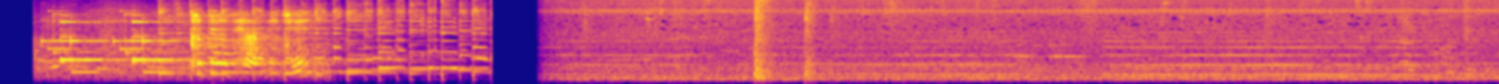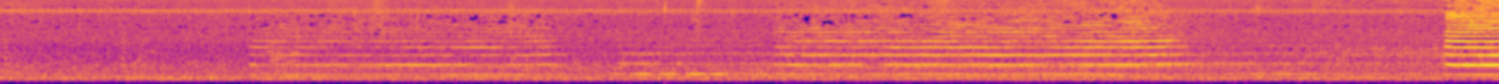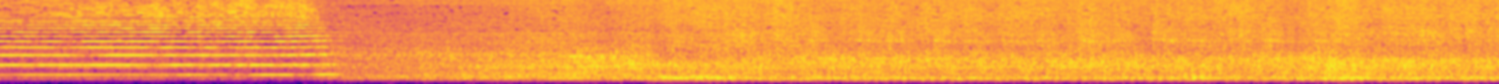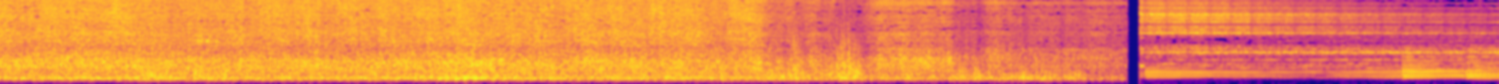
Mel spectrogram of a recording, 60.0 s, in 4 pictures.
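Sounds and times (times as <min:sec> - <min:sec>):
train coaches rushing past: 0:05.5 - 0:59.9
locomotive horn: 0:07.7 - 0:14.8, 0:17.5 - 0:28.8, 0:29.4 - 0:33.5
wheels clacking over rail joints: 0:35.6 - 0:55.1.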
